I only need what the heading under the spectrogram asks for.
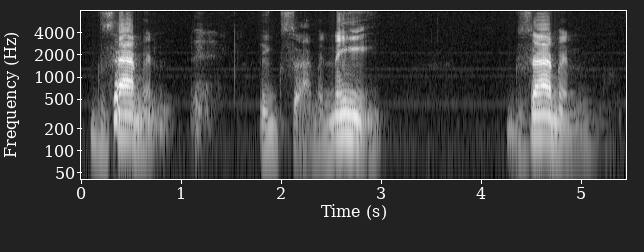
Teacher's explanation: particular syllable in a word see for instance examine examine examine in the case of the word examine second syllable gain stress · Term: word stress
